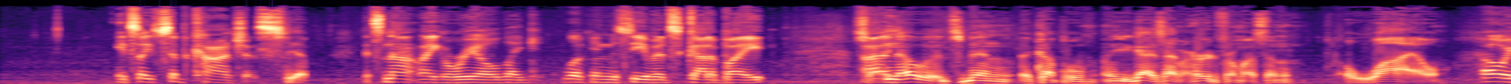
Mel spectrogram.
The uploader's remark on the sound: Live at the Lake! We do this ep live at the like with a very special guest!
